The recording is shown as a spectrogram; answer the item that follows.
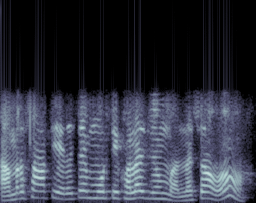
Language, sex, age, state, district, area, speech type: Nepali, female, 60+, West Bengal, Jalpaiguri, rural, conversation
